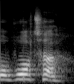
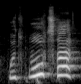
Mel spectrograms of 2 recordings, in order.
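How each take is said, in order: First: Said in the usual way. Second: Water in a high, loud, put-on English accent; a jokey, overdone English accent on water; bad English accent. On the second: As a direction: say water like a hammy Brit, wɔtə with no r. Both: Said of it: "I have a really bad English accent".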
